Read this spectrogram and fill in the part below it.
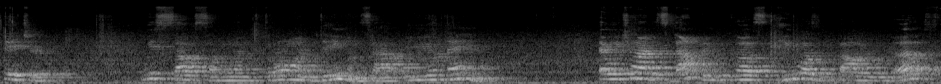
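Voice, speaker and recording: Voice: medium pitch, slow. An amateur actor playing an earnest questioning follower in a staged Bible reading. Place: large church interior. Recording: distant echoey church hall, clear noise.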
